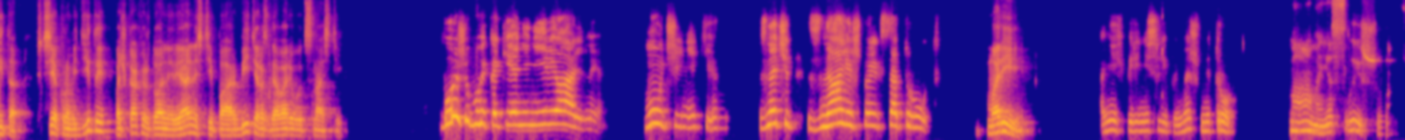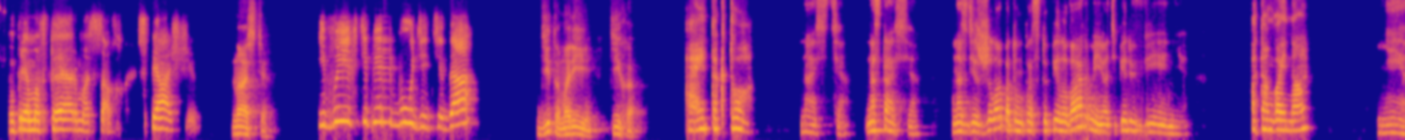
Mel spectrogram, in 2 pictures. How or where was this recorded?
video call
